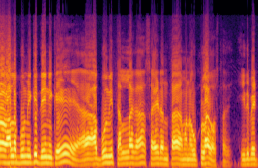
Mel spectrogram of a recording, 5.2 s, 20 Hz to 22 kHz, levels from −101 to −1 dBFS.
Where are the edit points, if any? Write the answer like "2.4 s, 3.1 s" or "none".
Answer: none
